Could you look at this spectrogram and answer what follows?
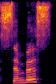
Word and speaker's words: SYMBIS: Um, Jodi and her husband Will are certified SYMBIS facilitators.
